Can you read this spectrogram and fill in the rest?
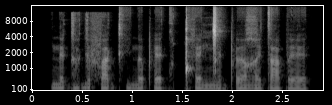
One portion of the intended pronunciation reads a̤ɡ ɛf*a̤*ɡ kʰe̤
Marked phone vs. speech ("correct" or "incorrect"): incorrect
